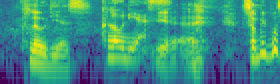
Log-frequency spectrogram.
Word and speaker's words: Claudius: How do you pronounce the last name? Claudius.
